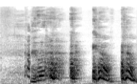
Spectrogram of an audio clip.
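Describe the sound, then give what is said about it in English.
A person fakes a cough, four forced, throaty bursts in quick, uneven succession, fairly loud, with no talking in between. “Okay, it doesn't work with the word cough for coughing. I tried that. Just tried that now.”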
